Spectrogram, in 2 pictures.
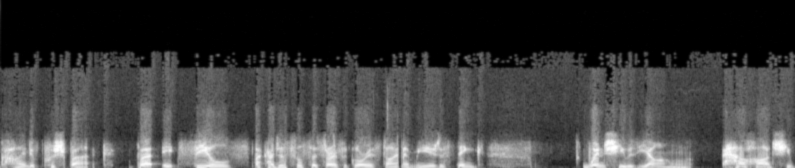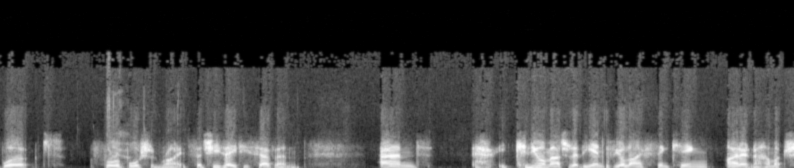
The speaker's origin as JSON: {"language": "English", "country": "Australia", "tie": "born or raised there", "moved": "yes", "lives_now": "United Kingdom", "said": "I was raised in Australia"}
